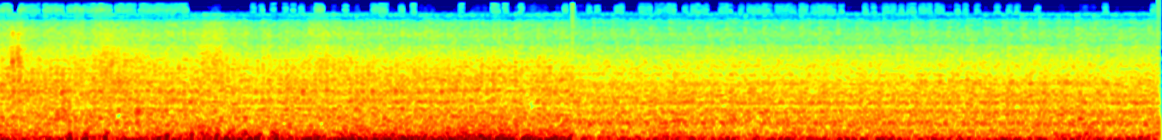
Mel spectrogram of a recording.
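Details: Only a steady low engine rumble and wind buffeting are heard, with no animal calls.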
